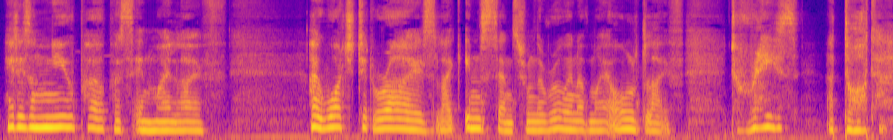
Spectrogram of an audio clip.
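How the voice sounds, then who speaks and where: An actress in a radio drama playing a proud palace lady, poised, formal and precise, with a breathy, husky voice. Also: lowish voice. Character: proud, imperious palace lady of ancient Japan.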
